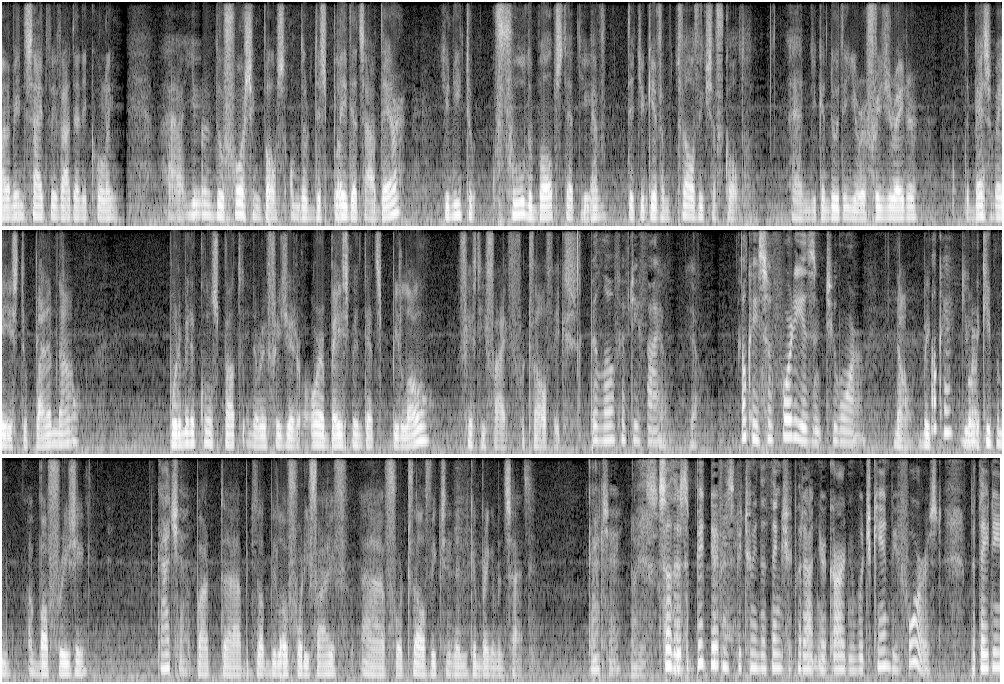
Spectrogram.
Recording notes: Live from Prairie Gardens.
